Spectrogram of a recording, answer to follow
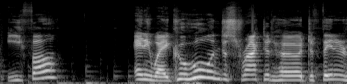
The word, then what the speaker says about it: Aoife: Chronicles is any indication, this name is pronounced Aoife.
